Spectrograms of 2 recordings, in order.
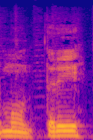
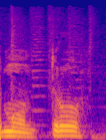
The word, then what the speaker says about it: Montreux: Já participou do Festival de Montreux, ou de Montreux, como queiram aí pronunciar, diversas vezes.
